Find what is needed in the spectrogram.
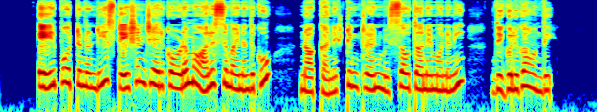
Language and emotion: Telugu, fearful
